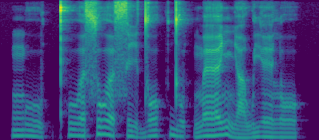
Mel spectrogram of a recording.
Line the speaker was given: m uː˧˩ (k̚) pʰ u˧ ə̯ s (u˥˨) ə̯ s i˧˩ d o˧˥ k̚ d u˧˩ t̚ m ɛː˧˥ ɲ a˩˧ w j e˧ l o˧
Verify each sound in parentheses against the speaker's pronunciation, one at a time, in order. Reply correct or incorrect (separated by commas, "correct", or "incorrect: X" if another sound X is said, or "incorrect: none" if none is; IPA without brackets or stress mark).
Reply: incorrect: t̚, correct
